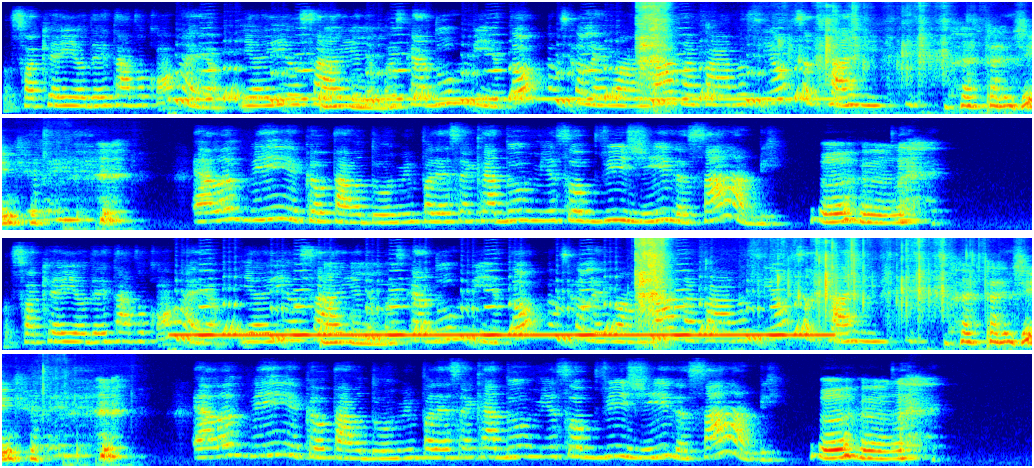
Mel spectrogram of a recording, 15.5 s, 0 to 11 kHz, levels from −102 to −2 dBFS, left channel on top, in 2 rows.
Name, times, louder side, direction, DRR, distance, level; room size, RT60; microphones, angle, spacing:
voice 1, 0.0-6.8 7.6-8.4 9.1-13.5 14.4-14.6, left 1 dB, 10° left, -3 dB, 1.5 m, -32 dB
sound 1, 1.2-6.2, right 12 dB, 65° right, 1.0 m, -24 dB
voice 2, 2.4-3.0 7.1-8.0 8.4-8.6 13.8-14.7, right 3 dB, 30° right, 2 dB, 0.4 m, -25 dB
Crumpling crinkling / Tearing, 4.7-5.1 5.4-8.7, right 5 dB, 85° right, 0.7 m, -34 dB
5.2 x 2.5 x 3.1 m, 0.26 s
head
